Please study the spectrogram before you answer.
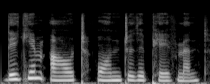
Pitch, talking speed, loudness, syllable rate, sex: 200 Hz, 200 wpm, -17 LUFS, 4.8 syllables/s, female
